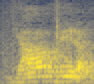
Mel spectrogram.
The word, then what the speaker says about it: 야훼: 여호와라는 말은 히브리 말인데 원래 히브리 발음대로 하려면은 야훼라고 해요.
